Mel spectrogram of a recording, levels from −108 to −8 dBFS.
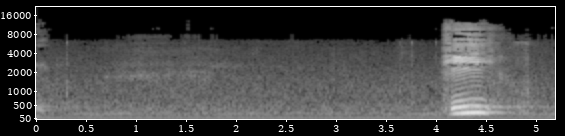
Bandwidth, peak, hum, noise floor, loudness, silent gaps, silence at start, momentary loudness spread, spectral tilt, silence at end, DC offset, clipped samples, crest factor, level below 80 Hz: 13 kHz; -8 dBFS; none; -51 dBFS; -22 LUFS; none; 0 s; 30 LU; -2.5 dB/octave; 0.3 s; under 0.1%; under 0.1%; 22 dB; -58 dBFS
